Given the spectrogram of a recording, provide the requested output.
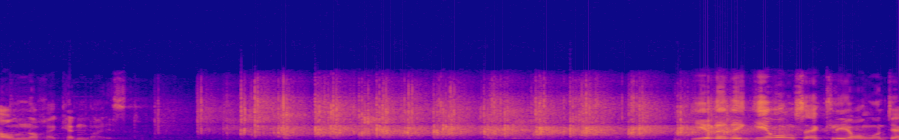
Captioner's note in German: Beifall AfD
